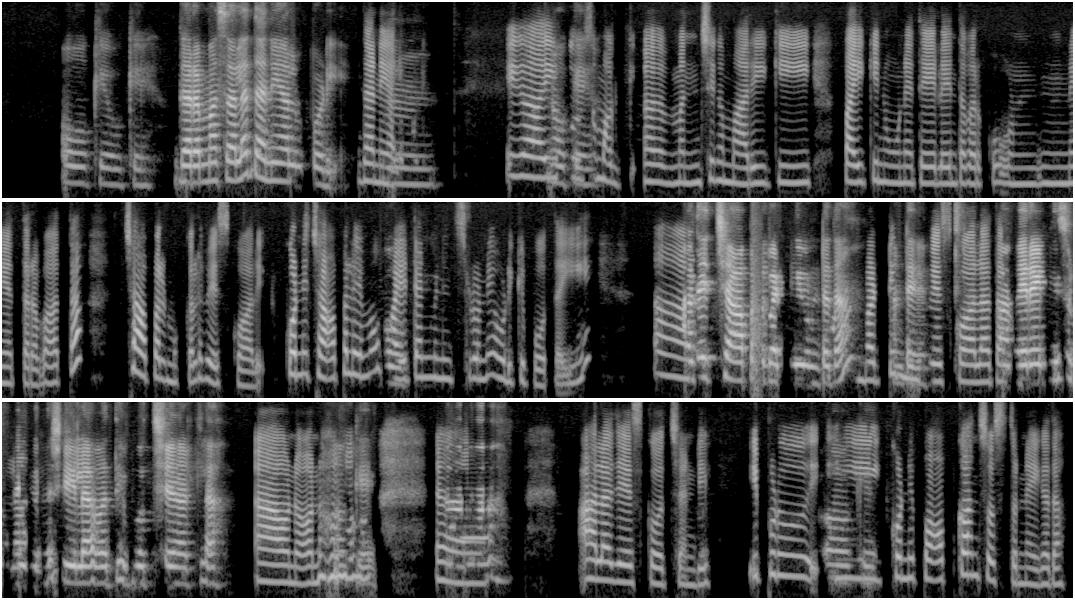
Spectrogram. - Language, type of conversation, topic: Telugu, podcast, మసాలాలను మార్చి వంటలో కొత్త రుచిని ఎలా సృష్టిస్తారు?
- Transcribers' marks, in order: static; in English: "ఫైవ్ టెన్ మినిట్స్‌లోనే"; other background noise; lip smack; in English: "వేరైటీస్"; giggle; in English: "పాప్‌కార్న్స్"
